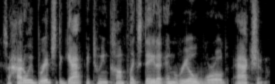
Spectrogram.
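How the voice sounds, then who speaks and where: A man's voice: mid-range voice, expressive, normal speed, a bit bright, no room sound, clean studio sound. A man speaking as a podcast host, introducing and interviewing guests.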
